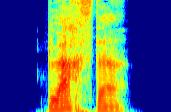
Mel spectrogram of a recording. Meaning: inflection of blach: 1. strong/mixed nominative masculine singular superlative degree 2. strong genitive/dative feminine singular superlative degree 3. strong genitive plural superlative degree
- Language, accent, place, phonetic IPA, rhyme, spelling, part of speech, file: German, Germany, Berlin, [ˈblaxstɐ], -axstɐ, blachster, adjective, De-blachster.ogg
